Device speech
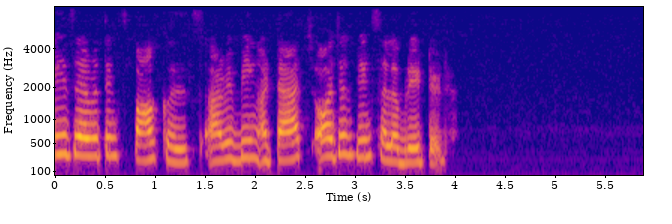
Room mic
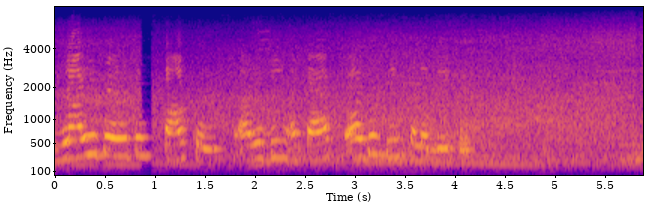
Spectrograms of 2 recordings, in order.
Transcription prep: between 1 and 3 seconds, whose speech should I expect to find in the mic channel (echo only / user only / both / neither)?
echo only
